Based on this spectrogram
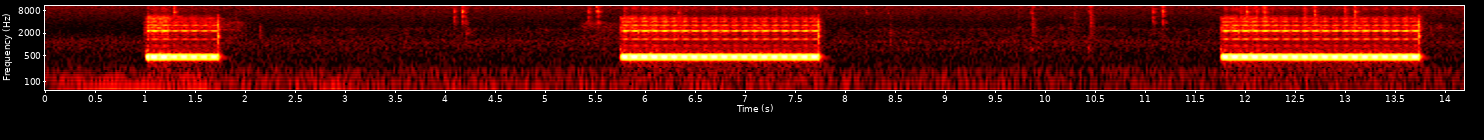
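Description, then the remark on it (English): A phone's outgoing ringback tone sounds three times, each steady electronic burst lasting about two seconds with long silent gaps between, heard clearly over a low background rumble, as a man's phone is called back while it is on Do Not Disturb. “Gonna call him right back. See if I can get through.”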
